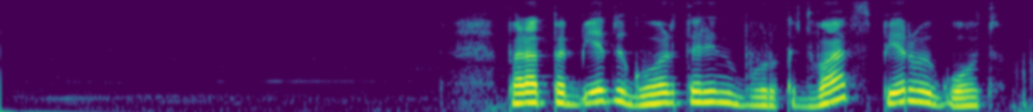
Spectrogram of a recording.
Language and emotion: Russian, neutral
